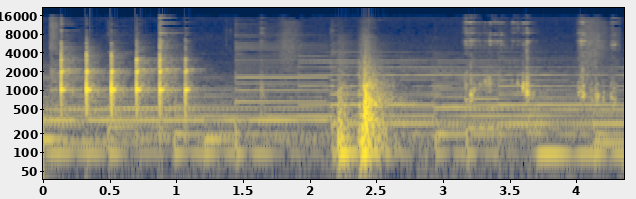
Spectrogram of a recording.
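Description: Glazed ceramic clinking: a quick, even run of about six light clinks in the first second, then a louder scraping rub a little past the middle as the lid of a glazed ceramic dish is worked free in a cloth. The dish was glaze-fired with its lid in place, so the lid may have fused to its base.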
